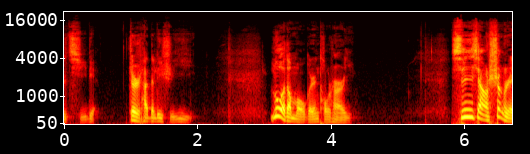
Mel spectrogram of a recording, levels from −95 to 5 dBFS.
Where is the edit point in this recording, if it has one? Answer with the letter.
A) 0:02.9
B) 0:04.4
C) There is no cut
A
